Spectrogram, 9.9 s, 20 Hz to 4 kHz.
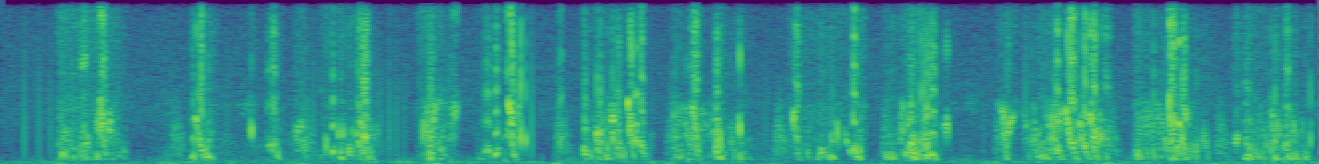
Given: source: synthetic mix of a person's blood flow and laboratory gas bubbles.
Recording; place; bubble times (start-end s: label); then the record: Doppler ultrasound of blood flow; subclavian vein
0.41-0.97 s: bubbles
1.41-1.64 s: bubbles
1.85-1.92 s: bubbles
1.98-2.12 s: bubbles
2.18-2.32 s: bubbles
2.40-2.84 s: bubbles
3.12-3.44 s: bubbles
3.56-3.98 s: bubbles
4.17-4.23 s: bubbles
4.34-4.90 s: bubbles
5.04-5.63 s: bubbles
5.89-6.50 s: bubbles
6.59-7.11 s: bubbles
7.46-8.34 s: bubbles
8.48-9.08 s: bubbles
9.23-9.86 s: bubbles
From the record:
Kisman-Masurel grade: 333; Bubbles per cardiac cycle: rolling drumbeat, 9 or more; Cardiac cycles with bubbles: 50 to 99%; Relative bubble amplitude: loud (0.450 to 0.775); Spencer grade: 3 (all of the cardiac periods contain showers or single bubble signals, but not dominating or overriding the cardiac motion signals); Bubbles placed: anywhere in the cardiac cycle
